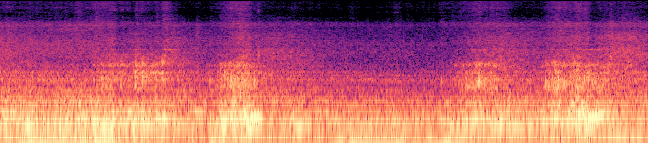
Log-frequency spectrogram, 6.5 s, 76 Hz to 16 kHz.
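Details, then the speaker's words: 1964 VW Beetle flat-four with a backfire problem, running after the ignition part was swapped: low, even rumble with gentle swells, no pops or bangs, still a little cold but firing on all four; normal idle, backfire fixed. "ready can you believe sounds so much better huh little bit cold still but it's firing all four"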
